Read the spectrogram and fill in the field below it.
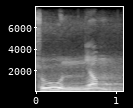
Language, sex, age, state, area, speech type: Sanskrit, male, 18-30, Madhya Pradesh, rural, read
